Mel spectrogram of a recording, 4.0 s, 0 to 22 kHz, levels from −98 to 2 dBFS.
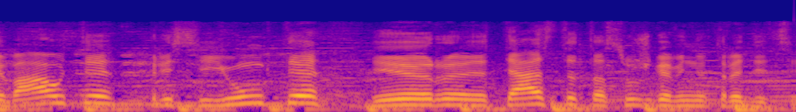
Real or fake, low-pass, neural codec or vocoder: real; 10.8 kHz; none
